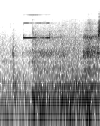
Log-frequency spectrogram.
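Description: A single high-pitched electronic beep, about half a second long, starting about half a second in, over a low background of noise.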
